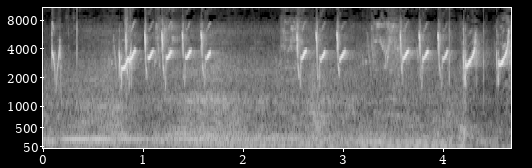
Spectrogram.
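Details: Bar-winged prinia, 'semi' variety, singing noisily as therapy for birds slow to sing: evenly spaced, high, clipped chirps in three quick series separated by short pauses, over a low hum.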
